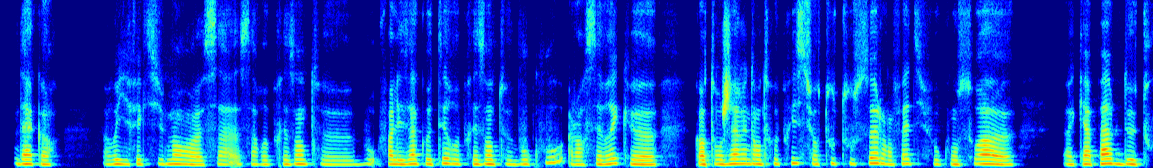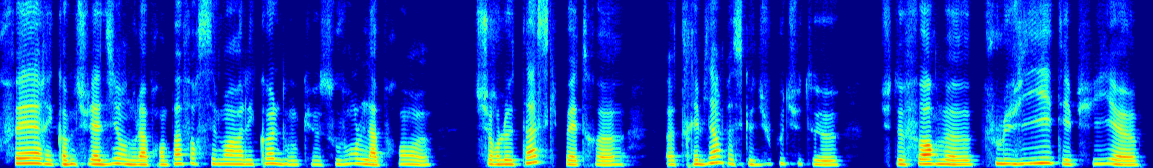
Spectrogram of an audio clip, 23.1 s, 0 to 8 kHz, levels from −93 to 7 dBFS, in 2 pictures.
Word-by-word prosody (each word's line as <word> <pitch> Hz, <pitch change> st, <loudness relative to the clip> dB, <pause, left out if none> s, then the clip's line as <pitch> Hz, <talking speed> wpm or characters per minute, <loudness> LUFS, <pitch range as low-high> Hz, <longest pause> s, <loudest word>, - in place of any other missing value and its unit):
D'accord. 210 Hz, -2 st, +1 dB, 0.5 s
Oui 205 Hz, +1 st, -1 dB
effectivement, 210 Hz, 0 st, -1 dB
heu, 185 Hz, -, -1 dB
ça 195 Hz, +3 st, -7 dB
ça 200 Hz, -1 st, -9 dB
représente, 205 Hz, +2 st, -3 dB
heu, 185 Hz, -1 st, -8 dB
beau 210 Hz, +2 st, -11 dB
enfin 210 Hz, -, -1 dB
les 200 Hz, 0 st, +1 dB
à-côtés 215 Hz, +2 st, 0 dB
représentent 210 Hz, -2 st, -1 dB
beaucoup. 205 Hz, -, -6 dB
Alors 190 Hz, -1 st, -5 dB
c'est 200 Hz, +2 st, -3 dB
vrai 220 Hz, +4 st, 0 dB
que 195 Hz, -4 st, +1 dB, 0.4 s
quand 200 Hz, +1 st, +1 dB
on 205 Hz, -, 0 dB
gère 220 Hz, +3 st, +4 dB
une 220 Hz, -1 st, -2 dB
entreprise 225 Hz, +4 st, -3 dB
surtout 215 Hz, -2 st, -7 dB
tout 220 Hz, 0 st, -11 dB
seul 240 Hz, +2 st, +1 dB
en 195 Hz, -3 st, -4 dB
fait, 220 Hz, +2 st, -7 dB
il -, -, -24 dB
faut 200 Hz, -, -10 dB
qu'on 195 Hz, 0 st, -3 dB
soit, 205 Hz, -1 st, +4 dB
heu -, -, -6 dB, 0.5 s
heu, 190 Hz, -, -2 dB
capable 210 Hz, +2 st, +4 dB
de 210 Hz, 0 st, +2 dB
tout 200 Hz, -, -13 dB
faire 240 Hz, -1 st, +6 dB
et 200 Hz, -1 st, -1 dB
comme 200 Hz, +1 st, +3 dB
tu 220 Hz, +1 st, -9 dB
l'as 200 Hz, -1 st, +7 dB
dit, 225 Hz, +5 st, 0 dB
on 215 Hz, -, +1 dB
nous 190 Hz, -, +3 dB
l'apprend 190 Hz, 0 st, +1 dB
pas 220 Hz, +4 st, +2 dB
forcément 215 Hz, -2 st, -1 dB
à 205 Hz, -, +3 dB
l'école. 210 Hz, +3 st, 0 dB
Donc, 190 Hz, -2 st, -7 dB
heu, 185 Hz, -, -9 dB
souvent 200 Hz, +5 st, -8 dB
on 230 Hz, -, -2 dB
l'apprend, 200 Hz, 0 st, 0 dB
heu, 180 Hz, +1 st, -4 dB, 0.4 s
sur 200 Hz, -2 st, 0 dB
le 200 Hz, 0 st, +4 dB
tas, 270 Hz, +3 st, +6 dB
ce 290 Hz, -1 st, -7 dB
qui -, -, -26 dB
peut 200 Hz, -, -3 dB
être, 185 Hz, 0 st, -2 dB
heu 175 Hz, +1 st, +1 dB, 0.5 s
heu, 190 Hz, -, -1 dB
très 200 Hz, +2 st, -3 dB
bien 260 Hz, +8 st, +2 dB
parce 215 Hz, -5 st, -7 dB
que 200 Hz, -, -4 dB
du 185 Hz, +3 st, -9 dB
coup, 230 Hz, +2 st, -11 dB
tu 220 Hz, -1 st, -17 dB
te 185 Hz, -2 st, -3 dB, 0.4 s
tu -, -, -22 dB
te 205 Hz, -, +1 dB
formes, 215 Hz, +1 st, +7 dB
heu, 195 Hz, 0 st, +2 dB
plus 225 Hz, -1 st, 0 dB
vite 245 Hz, +3 st, +2 dB
et 200 Hz, -, 0 dB
puis, 215 Hz, +2 st, -8 dB
heu, 180 Hz, -1 st, +4 dB
205 Hz, 215 wpm, -24 LUFS, 195-220 Hz, 0.5 s, l'as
